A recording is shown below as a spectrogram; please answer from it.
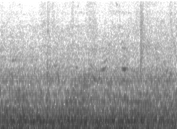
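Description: Outdoor ambience of a pedestrian square: a steady low rumble with faint, indistinct voices of people nearby.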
